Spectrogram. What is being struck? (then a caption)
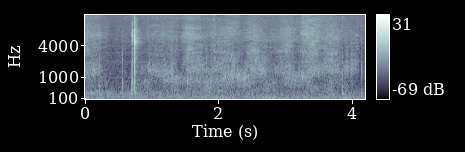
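Glossy coated-paper magazine cover. Long painted nails scratch and tap the glossy, coated paper back cover of a closed magazine lying face-up on a grey blanket. Soft, papery scratching strokes repeat at a steady rhythm of roughly two per second, with one sharp, bright tap early on.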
